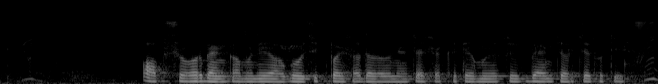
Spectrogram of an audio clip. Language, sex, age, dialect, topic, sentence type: Marathi, male, 31-35, Varhadi, banking, statement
